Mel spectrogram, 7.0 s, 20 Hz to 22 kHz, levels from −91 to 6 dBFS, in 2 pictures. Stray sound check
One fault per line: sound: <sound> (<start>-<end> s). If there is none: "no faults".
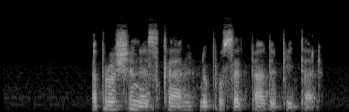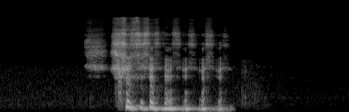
sound: laugh (4.3-5.8 s)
